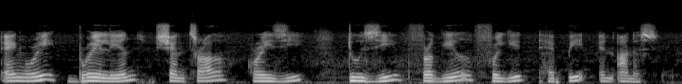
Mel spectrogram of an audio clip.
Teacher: The basic Germanic pattern is again trochaic, with stress on the penult, as in angry, brilliant, central, crazy, doozy, fragile, frigid, happy, and honest.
